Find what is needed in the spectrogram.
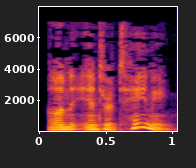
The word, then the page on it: unentertaining: British English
